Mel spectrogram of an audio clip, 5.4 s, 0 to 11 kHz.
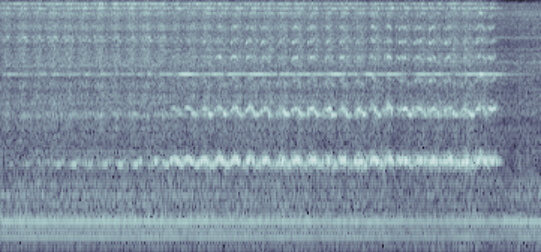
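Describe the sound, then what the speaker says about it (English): A lathe runs while a chamfering tool cuts the edge of a Stuart Models S50 engine flywheel, giving a loud, steady hum with a wavering whine that drops away just before the end. "And a little chamfer on that edge."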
